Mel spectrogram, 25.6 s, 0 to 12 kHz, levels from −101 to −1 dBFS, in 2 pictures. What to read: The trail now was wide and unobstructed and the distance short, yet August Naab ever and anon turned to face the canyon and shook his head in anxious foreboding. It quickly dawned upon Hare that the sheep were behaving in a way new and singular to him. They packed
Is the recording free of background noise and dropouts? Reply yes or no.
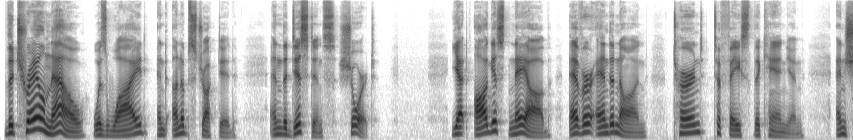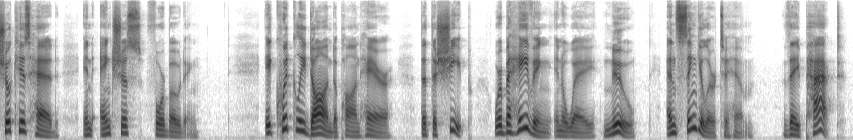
yes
